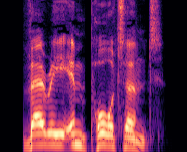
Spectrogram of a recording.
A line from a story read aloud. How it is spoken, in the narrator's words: he shouted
